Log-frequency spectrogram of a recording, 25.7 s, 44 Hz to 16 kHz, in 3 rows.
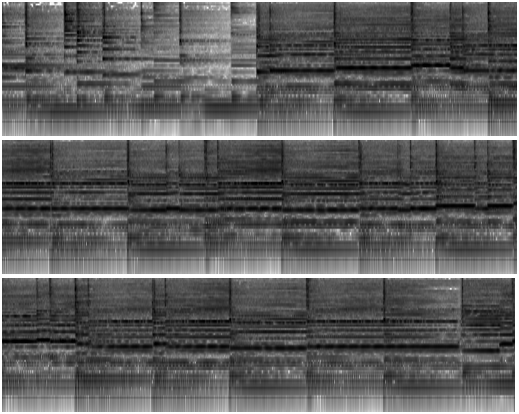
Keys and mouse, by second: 0.2 click, 1.1 click, 1.5 click, 1.9 ctrl+a, 3.1 Tab, 3.6 Tab, 4.1 shift+middle click, 4.8 click, 5.1 click, 5.6 click, 6.0 s, 7.9 right click, 8.4 click, 8.8 shift+middle click, 9.3 click, 9.8 s, 11.7 click, 12.0 click, 12.2 click, 14.5 alt+middle click, 14.7 shift+middle click, 15.1 click, 15.3 middle click, 15.5 alt+middle click, 15.7 alt+middle click, 15.8 alt+middle click, 16.0 shift+middle click, 16.2 click, 16.6 shift+middle click, 17.4 click, 17.8 ctrl+a, 18.3 click, 18.9 Tab, 19.2 shift+middle click, 21.0 alt+z, 21.7 shift+click, 22.5-23.7 drag, 24.2 shift+click, 24.9 shift+click, 25.2 alt+middle click, 25.5 shift+middle click.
